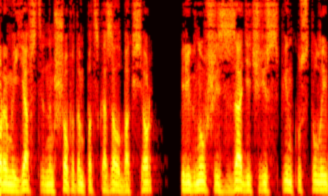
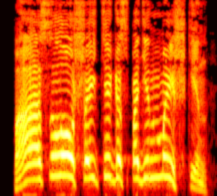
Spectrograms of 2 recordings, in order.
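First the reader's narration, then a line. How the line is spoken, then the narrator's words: Shrieking. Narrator (Russian): визжал Ипполит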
